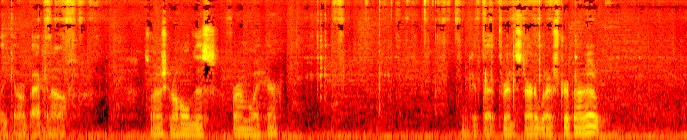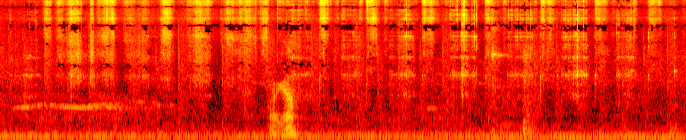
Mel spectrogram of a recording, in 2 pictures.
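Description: A screwdriver scrapes and taps against a metal part.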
